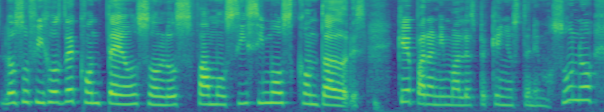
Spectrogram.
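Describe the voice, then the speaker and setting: A woman teaching a grammar lesson from slides, patiently asking rhetorical questions and then answering them. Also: fairly high pitch. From Colombia. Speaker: Japanese teacher. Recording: faint background music.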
